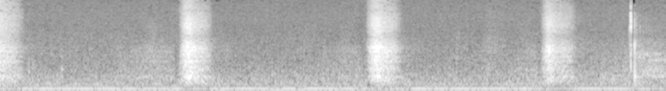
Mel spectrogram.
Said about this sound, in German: Kapalabhati ist die Schnellatmung, gefolgt von Luft anhalten. Sieht so aus.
